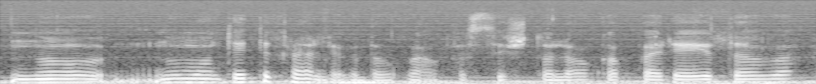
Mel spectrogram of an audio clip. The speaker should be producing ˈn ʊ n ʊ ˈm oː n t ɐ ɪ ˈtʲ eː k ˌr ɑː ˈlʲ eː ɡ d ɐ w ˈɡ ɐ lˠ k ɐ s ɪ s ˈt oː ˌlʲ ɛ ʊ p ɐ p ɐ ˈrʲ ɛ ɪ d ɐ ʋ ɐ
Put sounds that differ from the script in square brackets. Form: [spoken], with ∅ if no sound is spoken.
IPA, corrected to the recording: ˈn ʊ n ʊ ˈm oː n t ɐ ɪ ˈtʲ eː k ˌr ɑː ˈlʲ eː ɡ d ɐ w ˈɡ ɐ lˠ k ɐ s ɪ [ʃ] ˈt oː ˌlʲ ɛ ʊ [k] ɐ p ɐ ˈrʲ ɛ ɪ d ɐ ʋ ɐ

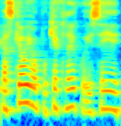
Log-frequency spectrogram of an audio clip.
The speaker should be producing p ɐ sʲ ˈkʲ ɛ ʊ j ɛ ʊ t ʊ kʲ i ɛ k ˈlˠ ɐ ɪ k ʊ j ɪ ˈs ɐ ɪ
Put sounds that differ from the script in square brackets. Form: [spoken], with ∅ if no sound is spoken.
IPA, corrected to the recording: p ɐ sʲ ˈkʲ ɛ ʊ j ɛ ʊ [p] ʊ kʲ i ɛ k ˈlˠ ɐ ɪ k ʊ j ɪ ˈs ɐ ɪ

